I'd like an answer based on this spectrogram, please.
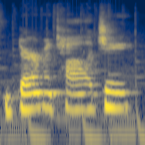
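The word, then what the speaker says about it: DRMTLGY: And my absolute favorite brand is Dermatology, no vowels. So, it's spelled like this.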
